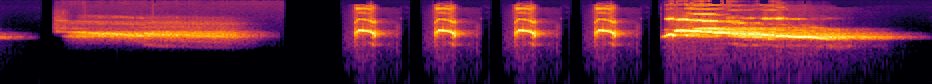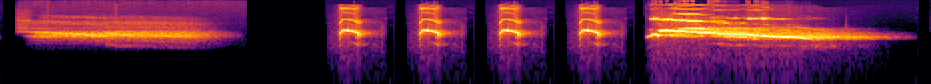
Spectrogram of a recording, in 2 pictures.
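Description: An eagle gives a drawn-out whistle, five sharp piping notes about half a second apart, then a long, harsh, downslurred scream. The sequence plays twice.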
